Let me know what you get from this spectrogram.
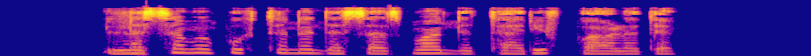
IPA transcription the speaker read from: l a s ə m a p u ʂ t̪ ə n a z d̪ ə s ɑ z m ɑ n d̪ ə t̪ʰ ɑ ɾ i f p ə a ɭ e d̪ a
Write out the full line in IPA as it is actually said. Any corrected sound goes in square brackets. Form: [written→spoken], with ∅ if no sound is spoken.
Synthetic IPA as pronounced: l a s [ə→a] m a p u [ʂ→x] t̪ ə n a [z→∅] d̪ ə s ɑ z m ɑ n d̪ ə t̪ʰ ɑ ɾ i f p ə a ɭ [e→a] d̪ a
